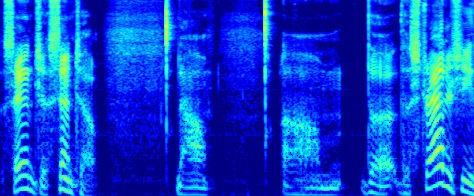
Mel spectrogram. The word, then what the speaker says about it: San Jacinto: battle of san jacinto which actually would have been pronounced by the mexicans is san jacinto but the anglo's one and they're in charge now so it's san jacinto now um the the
